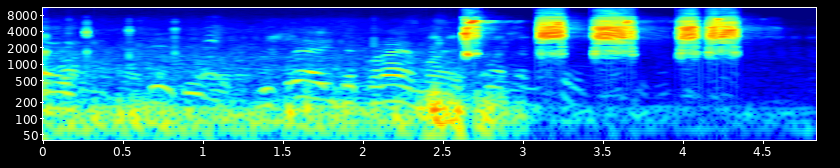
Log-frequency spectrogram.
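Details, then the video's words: ['Black francolin recorded 19 April 2020, low human talking at first, then the bird bursts into a loud call of four rasping, grating notes, two paired groups over about a second and a half, before silence.'] "kala teetar Awaz"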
